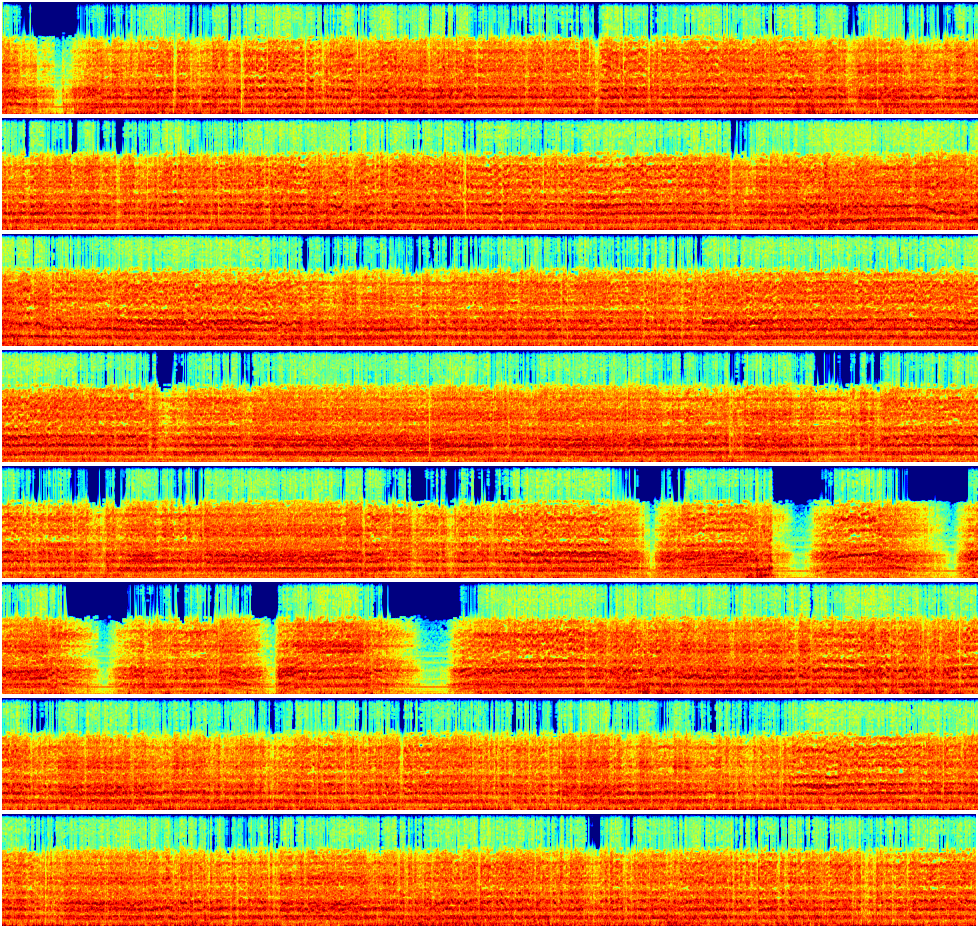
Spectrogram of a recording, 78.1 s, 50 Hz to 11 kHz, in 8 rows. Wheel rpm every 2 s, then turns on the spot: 130, 230, 230, 230, 230, 230, 230, 230, 220, 280, 230, 220, 230, 230, 230, 230, 210, 220, 220, 230, 220, 230, 170, 110, 80, 130, 100, 210, 220, 220, 230, 230, 230, 230, 220, 230, 230, 240, 240.
44-46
